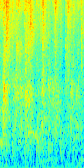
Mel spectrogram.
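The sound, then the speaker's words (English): Church audience clapping in a brief, dense patter of many hands, steady and moderately loud throughout. “you don't have to clap, you know, that's like, now his head is all big, and, you know, just say amen, right?”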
